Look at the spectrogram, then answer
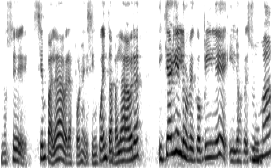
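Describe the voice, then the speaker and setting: A woman speaks at a fairly slow pace in a medium pitch, her voice swinging very widely up and down. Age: 70s. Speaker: audience participant in cultural talk. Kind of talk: group discussion comment. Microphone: connecting via new tablet.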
